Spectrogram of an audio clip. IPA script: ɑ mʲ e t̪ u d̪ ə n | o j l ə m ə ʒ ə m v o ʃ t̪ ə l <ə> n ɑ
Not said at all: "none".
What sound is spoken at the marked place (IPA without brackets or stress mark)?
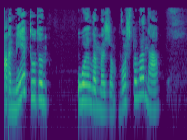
ɑ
